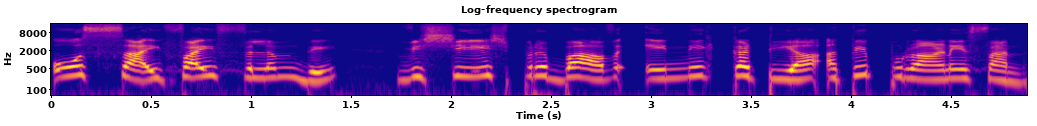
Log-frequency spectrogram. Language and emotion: Punjabi, disgusted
